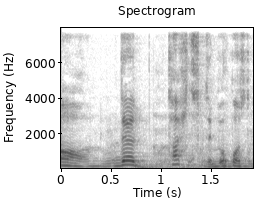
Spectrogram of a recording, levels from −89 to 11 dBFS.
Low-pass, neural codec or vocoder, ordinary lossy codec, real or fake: none; codec, 16 kHz, 8 kbps, FunCodec, trained on LibriTTS, 25 frames a second; none; fake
